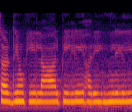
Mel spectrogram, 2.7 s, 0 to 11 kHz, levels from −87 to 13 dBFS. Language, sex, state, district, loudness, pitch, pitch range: Chhattisgarhi, female, Chhattisgarh, Rajnandgaon, -14 LUFS, 220 Hz, 215-220 Hz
